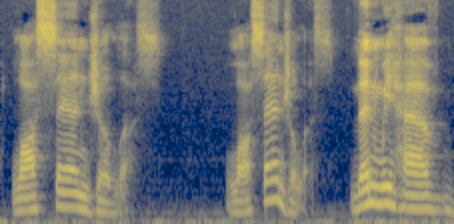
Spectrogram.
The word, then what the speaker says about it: Los Angeles: city of angels and again in that second word the first syllable is stressed the g is going to sound more like a j and the second and third syllable have that uh that schwa sound los angeles los angeles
